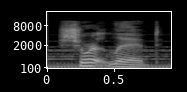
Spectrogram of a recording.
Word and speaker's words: short-lived: Temporary, passing away with time, lasting only a short while, momentary, fleeting, short-lived, in which lived is commonly mispronounced with a short I as in give, when it should have a long I as in.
